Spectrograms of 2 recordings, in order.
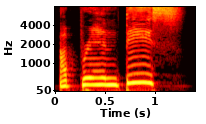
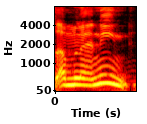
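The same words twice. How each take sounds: First: Apprentice, said slowly and clearly as ap-pren-tis; correct pronunciation. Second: Amretnin, mumbled with an m where the p should be; bee's garbled word. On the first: Shown as a demonstration. Kid decoding the bee's word, slow and careful. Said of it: "alam ko na". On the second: Retold or imitated. Kid repeating the bee's garbled apprentice, mock mumble. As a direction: repeat Amretnin as the bee mispronounced it.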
